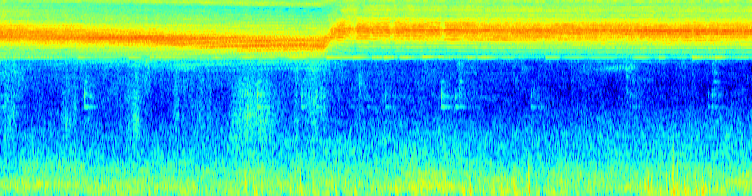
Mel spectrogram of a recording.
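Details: Fukuoka city hilltop in July, Japan, with cicadas giving a sustained high, hissing drone that shifts slightly higher partway through, set against breezy low rumbling and soft clattering sounds.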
